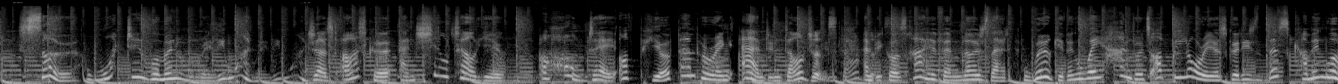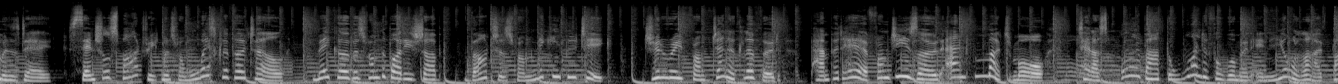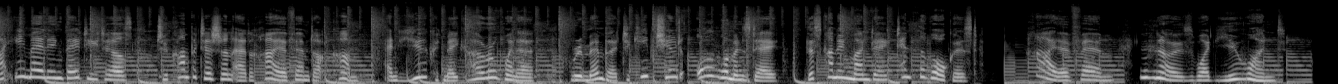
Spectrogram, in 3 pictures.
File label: female English South African radio station promo; chai fm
